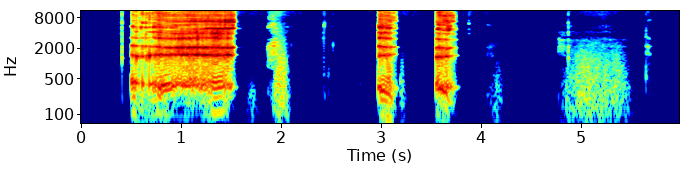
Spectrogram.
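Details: While drinking Coca-Cola, after choking and coughing on it: several loud throaty burps, one long and a few shorter, with small gulping sounds between; repeated belching.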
